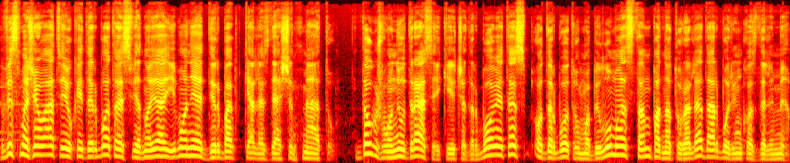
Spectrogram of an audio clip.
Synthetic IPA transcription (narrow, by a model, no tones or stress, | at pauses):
ʋʲɪsmɐʒʲɛʊɑːt̪ʲʋʲɛjuːkɐɪd̪ɐɾbuɔt̪oːjɛsʋʲiɛnoːjɛiːmoːnʲeːjɛd̪ʲɪɾbɐkʲæːlʲɛzʲd̪ʲæʃʲɪmt̪mʲæːt̪uː | d̪ɐʊkʒmoːnʲuːd̪ɾɑːsʲɛɪkʲɛɪt͡ʃʲɛd̪ɐɾboːʋʲiɛt̪ʲesoːd̪ɐɾbuɔt̪oːjuːmobʲɪlˠʊmɐst̪ɐmpɐnɐt̪uɾɐlʲɛd̪ɐɾboːɾʲɪŋkoːsd̪ɐlʲɪmʲɪ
